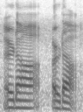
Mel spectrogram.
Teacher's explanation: ਹੁਣ ਫਟਕਵਾਂ ਵਿਅੰਜਨ ਹੈ ਸਿਰਫ ੜਾੜਾ, ਠੀਕ ਹੈ। ਉਚਾਰਨ ਸਮੇਂ ਜੀਭ ਤਾਲੂ ਨੂੰ ਛੂ ਕੇ ਫਟਕੇ ਨਾਲ ਹੇਠਾਂ ਆ ਜਾਂਦੀ ਹੈ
